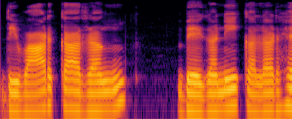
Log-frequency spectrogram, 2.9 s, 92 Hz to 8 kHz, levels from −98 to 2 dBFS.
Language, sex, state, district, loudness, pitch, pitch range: Hindi, male, Assam, Kamrup Metropolitan, -16 LUFS, 125 Hz, 120-135 Hz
